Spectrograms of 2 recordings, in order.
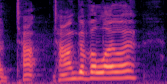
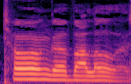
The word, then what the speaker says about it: Tagovailoa: For what it's worth, I do hear people pronounce it who sound like they know how to pronounce it, and I hear a little N at the beginning. So Tagovailoa, I don't know if that's... – Yeah. It's the way it was like spelled out phonetically or however that goes is tongue, like Tagovailoa.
